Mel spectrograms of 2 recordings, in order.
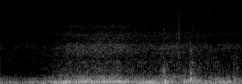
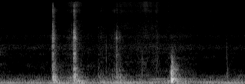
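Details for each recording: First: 2014 Toyota Sienna after tightening a loose top engine torque mount that caused clunks: steady low engine rumble through drive, acceleration, braking and reverse with no thump or clunk; drivetrain held firmly. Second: 2014 Toyota Sienna, shifting into drive and accelerating slightly; over a low idle rumble come a few dull knocks about a quarter second apart, then one more, from the front right, caused by a loose top engine torque mount.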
